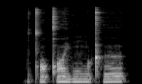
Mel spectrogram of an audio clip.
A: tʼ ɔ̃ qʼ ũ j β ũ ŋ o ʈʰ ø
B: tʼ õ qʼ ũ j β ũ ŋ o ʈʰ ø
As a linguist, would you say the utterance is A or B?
A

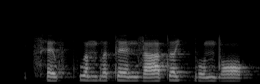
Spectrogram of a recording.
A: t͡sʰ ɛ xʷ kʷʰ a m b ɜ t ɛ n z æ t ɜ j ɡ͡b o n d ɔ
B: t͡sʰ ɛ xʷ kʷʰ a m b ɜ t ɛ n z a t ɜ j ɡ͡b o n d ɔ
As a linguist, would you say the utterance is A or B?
B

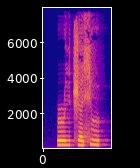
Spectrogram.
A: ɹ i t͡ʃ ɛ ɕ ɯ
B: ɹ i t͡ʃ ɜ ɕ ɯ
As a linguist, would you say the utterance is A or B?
A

